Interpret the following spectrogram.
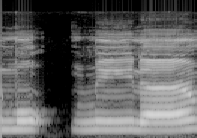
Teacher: میم کو حمزہ کے سامنے لائیں گے، یہ حمزہ بشکل واو ہے، جھٹکا دیں گے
